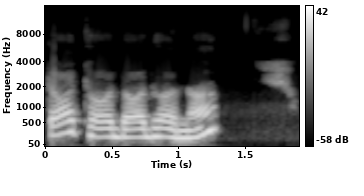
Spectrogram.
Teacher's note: दंत्य जो कि दांतों से उच्चारित होते हैं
